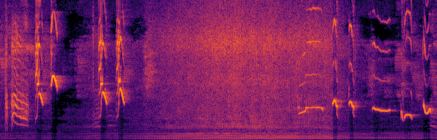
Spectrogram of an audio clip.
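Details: Greater green leafbird song, rich in imitations including a car horn. Sharp looping chirps open the passage, a loud rushing broadband noise swells in the middle, then bright whistled notes and chirps resume.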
